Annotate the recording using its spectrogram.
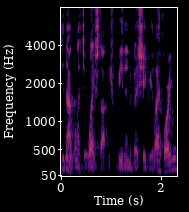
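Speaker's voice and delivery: soft, condescending, dismissive tone. Demonstrating how tone changes the same question, dismissive tone. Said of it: "So I'm being dismissive with that tone".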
